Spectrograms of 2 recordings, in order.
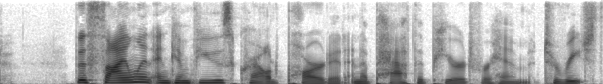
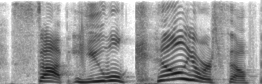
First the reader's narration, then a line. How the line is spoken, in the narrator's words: cried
